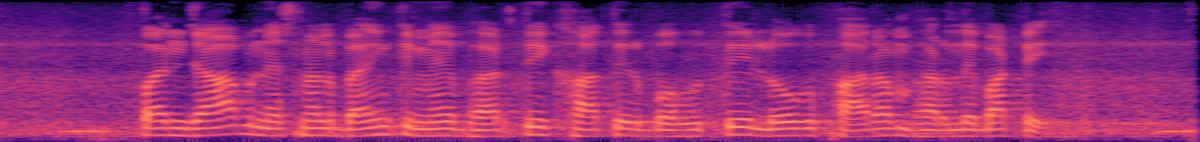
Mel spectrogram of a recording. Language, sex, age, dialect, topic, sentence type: Bhojpuri, male, 25-30, Northern, banking, statement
